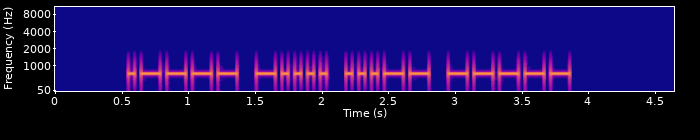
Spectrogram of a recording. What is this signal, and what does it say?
Morse code, heard as a keyed tone, about 25 wpm, 700 Hz. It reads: 1630
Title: Numbers - Contest Style - 4-Digit 25wpm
